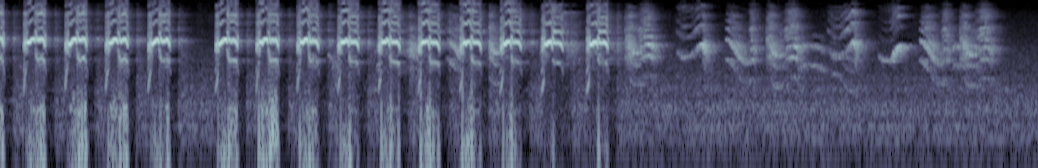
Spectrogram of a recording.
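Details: Pet talking parrot at home screeches in a steady series, roughly two shrill notes a second for six seconds, then breaks into a jumble of softer, scratchy chattering calls.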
